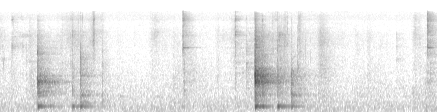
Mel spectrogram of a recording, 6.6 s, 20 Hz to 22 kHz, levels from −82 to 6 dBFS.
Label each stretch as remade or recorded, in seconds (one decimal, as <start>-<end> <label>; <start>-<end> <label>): 0.0-6.6 recorded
